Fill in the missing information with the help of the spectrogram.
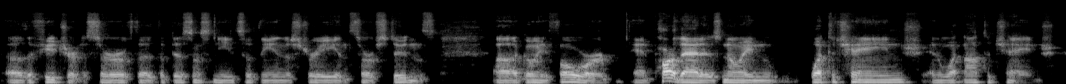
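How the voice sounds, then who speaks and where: A man's voice: low-pitched, little pitch movement, measured pace, fairly bright tone. A middle-aged man from the Chicago suburbs, a retail educator, speaking as a podcast guest in a thoughtful way, often repeating words as he restarts phrases. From Chicago suburbs, USA. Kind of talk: conversational podcast interview.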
